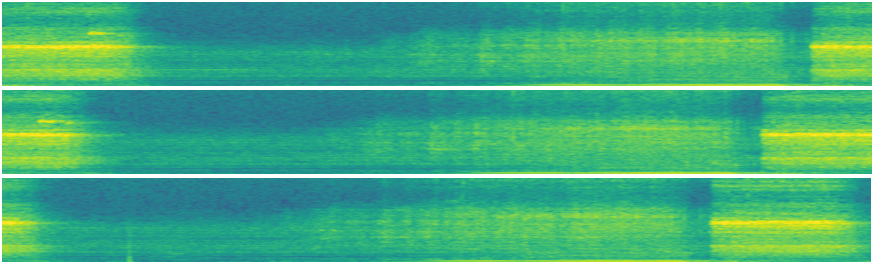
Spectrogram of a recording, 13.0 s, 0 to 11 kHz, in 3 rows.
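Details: Ethiopian-made electromechanical mechanical ventilator (ET VENT) cycling at about 15 breaths a minute, each breath a rising whir with a hiss of airflow; touch screen shows pressure, flow and volume curves.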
